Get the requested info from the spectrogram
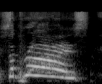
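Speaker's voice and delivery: very high, drawn-out mock leprechaun shout; spring it on them in a squeaky put-on voice; gleeful high imitation; jumping-out surprise. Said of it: "He jumps out".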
